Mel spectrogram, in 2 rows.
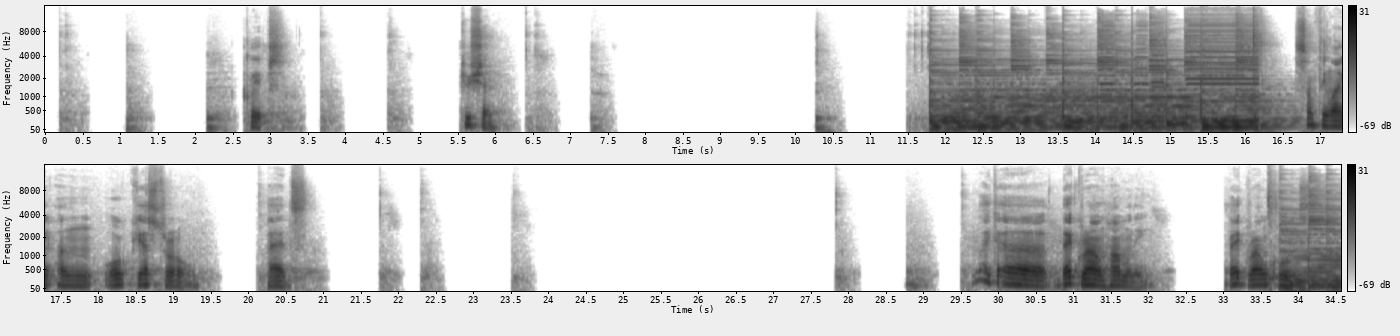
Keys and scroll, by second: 13.7 ctrl+Up, 16.1 space, 31.0 ctrl+s, 33.6 space.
